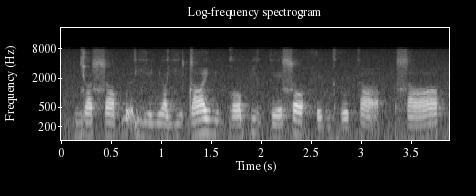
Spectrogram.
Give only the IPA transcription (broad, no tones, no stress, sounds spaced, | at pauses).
ɟ ɒ s ɒ ɓ ə̰ vʲ ʌ ʎ ɒ vʲ u d ɑ ʎ ʊ ɡ ɔ pʲ ɔ k ɪ s ɔ h ɪ ɡʱ ʊ k ɑ | s ɑ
